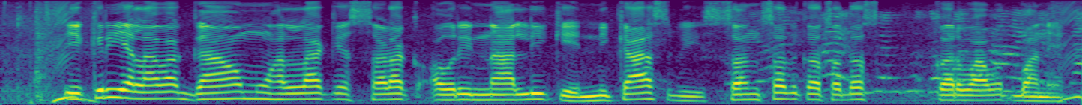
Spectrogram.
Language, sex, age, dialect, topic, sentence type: Bhojpuri, male, 25-30, Northern, banking, statement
